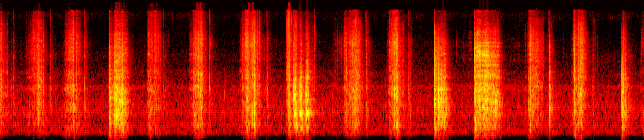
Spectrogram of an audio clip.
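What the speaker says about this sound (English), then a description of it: "I'm going to finish mincing my onion." A small onion minced with a dough cutter on a board, a run of about fifteen crisp, evenly spaced chopping knocks, close and alone without talk.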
